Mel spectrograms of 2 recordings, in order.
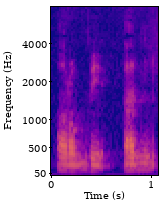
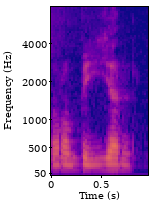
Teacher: The ya has to be pronounced, it's not Rabbi al, it's Rabbi yell. · Shown in: second take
